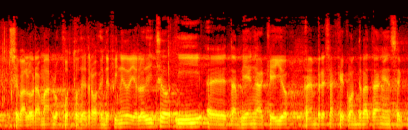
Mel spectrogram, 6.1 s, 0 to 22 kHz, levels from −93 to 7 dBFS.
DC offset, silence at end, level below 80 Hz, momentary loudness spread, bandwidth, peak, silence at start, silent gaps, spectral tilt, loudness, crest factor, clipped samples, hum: under 0.1%; 0 s; -58 dBFS; 4 LU; 14 kHz; -2 dBFS; 0 s; none; -4 dB/octave; -19 LUFS; 18 dB; under 0.1%; none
